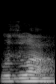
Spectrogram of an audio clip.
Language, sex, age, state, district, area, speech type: Marathi, male, 18-30, Maharashtra, Washim, rural, read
